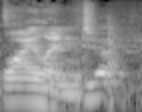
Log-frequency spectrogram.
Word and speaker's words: Weiland: do you say your last name is it Wilin Whelan Wilin Wilin perfect time right well I love it it's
